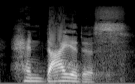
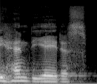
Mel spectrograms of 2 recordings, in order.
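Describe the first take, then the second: First: "Hendiatus" slowly, as hen-DIE-uh-dus; hendiadys with DIE. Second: "hendiatus" as hen-dee-AY-dus; hendiadys with AY. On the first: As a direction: stress a long "eye" sound in the middle of "Hendiatus". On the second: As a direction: split the middle of "hendiatus" into dee-AY. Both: Shown as a demonstration. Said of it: "Or it may be".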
